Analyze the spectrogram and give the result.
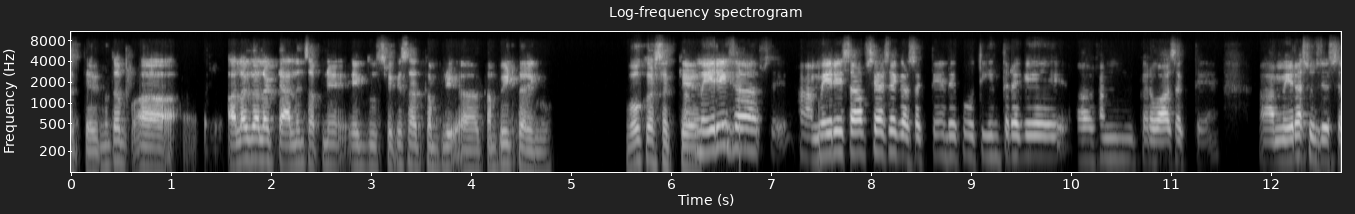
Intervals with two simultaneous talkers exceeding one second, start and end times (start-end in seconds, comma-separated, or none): none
